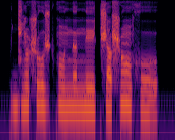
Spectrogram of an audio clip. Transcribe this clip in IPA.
d͡ʑõʂoʒkõ nənet͡ʃɑʂ õxo

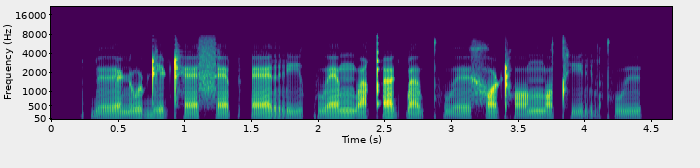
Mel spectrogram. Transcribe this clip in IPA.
ɓɘː˩˧˩ɳu˧˥ ɖi˧˥ʈʰɛ˩˥sɛ˩˧˩p ʔɛː˩˥ri˩˥ kʷɛː˩˥ŋʷɛ˩˥ qʼɨ˧˥k͡pɐ˩˥ kʷʰɘː˩˥xɔ˧˥ʈʰɔ˩˥ ŋɔ˧˥tʰi˩˧˩rkʷʰɨ˧˥

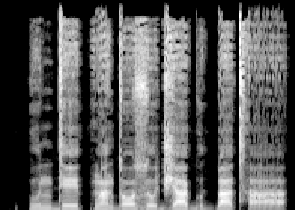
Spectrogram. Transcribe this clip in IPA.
k͡pu˦ndeː˦kʷã˦dɔ˦ zo˦d͡ʒaː˦ ɡʷi˦ ɡ͡ba˦tʰaː˨

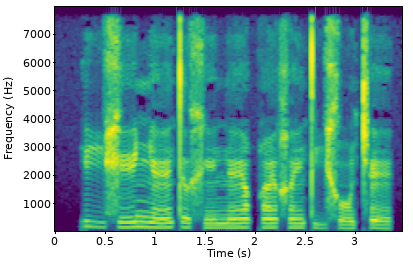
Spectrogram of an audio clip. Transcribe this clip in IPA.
ɾiː˧˩xeː˨˦ɲɛ̃ː˧˩˧tə˧˩ xẽ˨˦ nɛ̃ː˨˦ qẽ˦˥χẽ˦˥ti˧˩˧xɔ̃˧˩˧ cʰɛ̃˧˩

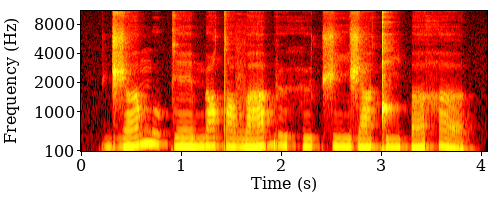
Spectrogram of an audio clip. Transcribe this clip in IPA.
d͡ʒɐmu kemʉtˤɵ vabʉhʉ t͡ʃiʒaǃi ʔɐhɐ

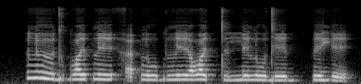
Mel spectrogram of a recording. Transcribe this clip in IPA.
lɵːdublˠeːpleː ha̰ploːblːeː lˠetːɨnːe lodeːb pːe je

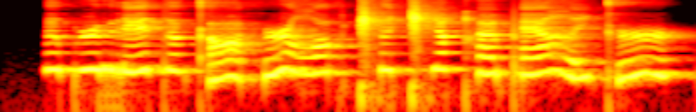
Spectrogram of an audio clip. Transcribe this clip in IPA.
ə˥bə˞˥ rɛ˧˥ dʌ˧˥kʼɑ˩˧˩xə˞˧˥˧ ʁɔ˥xǁʰə˥ǁʰi˥ qʰi˧˥pʼæ˧˥ ʁi˩˧˩kʼə˞˧˥˧

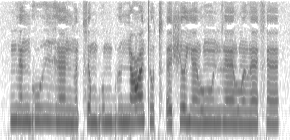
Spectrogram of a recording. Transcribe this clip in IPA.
nzɛ̃ŋɡuɣi ɣɛ̃ŋɡə̃ t͡səmbumbʉɲə̃ ʕə̃tu t͡sʼɛʃəjɛ̃ βũ nzɛ̃və̃ ðɛ̃sɛ̃

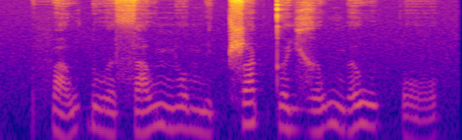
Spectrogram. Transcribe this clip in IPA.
fa˨˩˦wɗu˨˩ə̯ sa˧˥w ɲo˧mi˨˩t̚ ʂa˦˥k̚t̪ə˧jɣə˧˥wŋəː˧˥ wu˦˥k̚ʔo˨˩˨

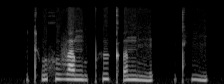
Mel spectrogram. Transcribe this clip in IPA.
tʼuxuvaŋʷe̤ pʰɯkʼʌ n̪e̤ | tʰi̤

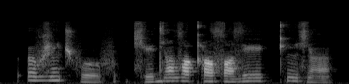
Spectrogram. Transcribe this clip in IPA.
ʔɤ˦vʐĩ˦t͡ʃfo˨f | t͡ɕʰe˨˦djĩ˦zˤa˦ qʰi˧sˤa˧ ze˦ | kʰĩ˦˨ɕã˨

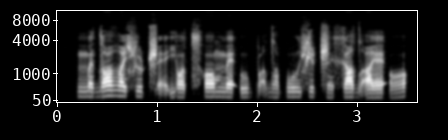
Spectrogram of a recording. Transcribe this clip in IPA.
mɜdɔðˤɨ ɕuʈ͡ʂɛ̰jɔ t͡sʰɔ mɛʔupṵ dˤɛ̤pwuɕɨ ʈ͡ʂɛ̤xɨdˤṵ jɛʔɔ̤

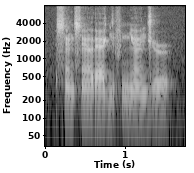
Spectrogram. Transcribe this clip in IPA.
ɬæ̃ɡɬæ̃ɐ̯ɾæɡʲə̃f ɲæ̃ɡʲə˞

